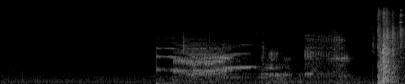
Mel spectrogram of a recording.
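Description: A door creaks as it swings, then shuts with a loud thunk just before the end.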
